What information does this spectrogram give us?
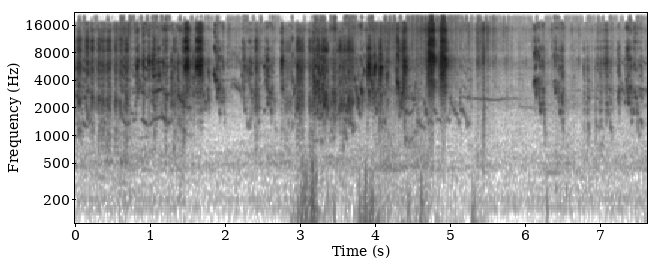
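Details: Budgerigars in a caged breeding colony in Karachi chattering continuously with scratchy high chirps and squawks, some brief whistled notes, and low knocks and flapping-like thumps around the middle.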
